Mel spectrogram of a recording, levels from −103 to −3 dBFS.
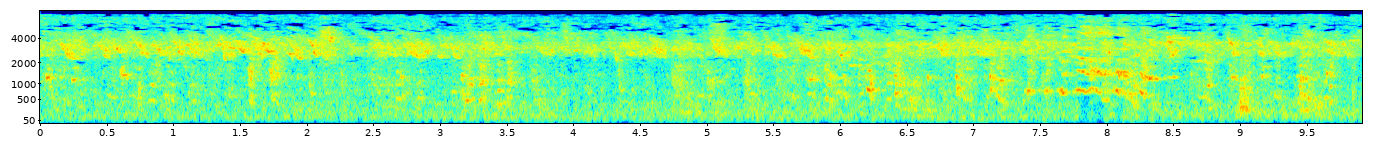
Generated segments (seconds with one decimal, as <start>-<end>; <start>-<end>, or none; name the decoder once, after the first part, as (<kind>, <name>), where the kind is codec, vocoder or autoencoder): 0.0-9.9 (vocoder, BigVGAN v2)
